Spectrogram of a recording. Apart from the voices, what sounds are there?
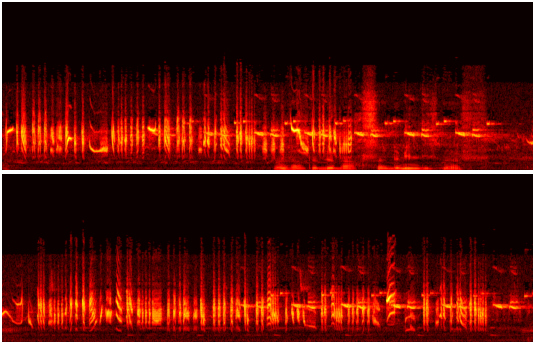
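sardinian warbler song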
